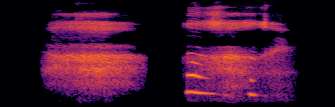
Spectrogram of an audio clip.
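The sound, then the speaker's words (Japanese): A baby's big, drawn-out yawn: a long breathy intake, a short pause, then a louder exhale that rises into a wavering, moan-like voiced tone before trailing off. No talking. “大きなあくび。”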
